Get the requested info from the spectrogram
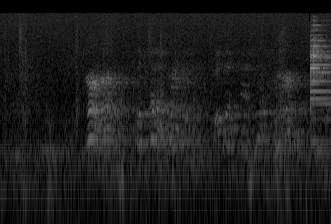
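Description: Faint voices calling out across a nearly quiet boxing hall, then near the end a bell strikes and rings, sounding the end of the round.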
